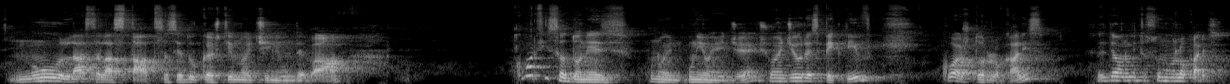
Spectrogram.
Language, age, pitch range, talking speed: Romanian, 20-39, 105-155 Hz, 150 wpm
